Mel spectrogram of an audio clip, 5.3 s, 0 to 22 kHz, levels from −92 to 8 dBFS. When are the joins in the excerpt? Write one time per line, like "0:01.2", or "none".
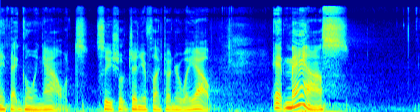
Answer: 0:01.5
